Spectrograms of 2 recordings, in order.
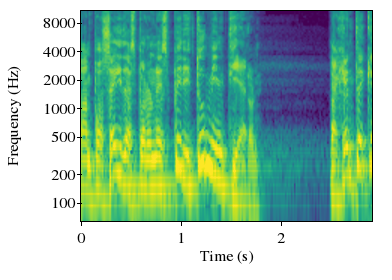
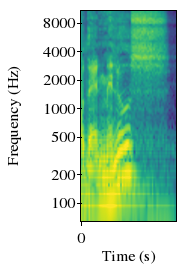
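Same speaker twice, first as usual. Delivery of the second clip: voice of Jesus; 7 semitones lower, much slower than usual. Retold or imitated. Jesus asking for the loaves, low and calm. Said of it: "Él dijo".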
